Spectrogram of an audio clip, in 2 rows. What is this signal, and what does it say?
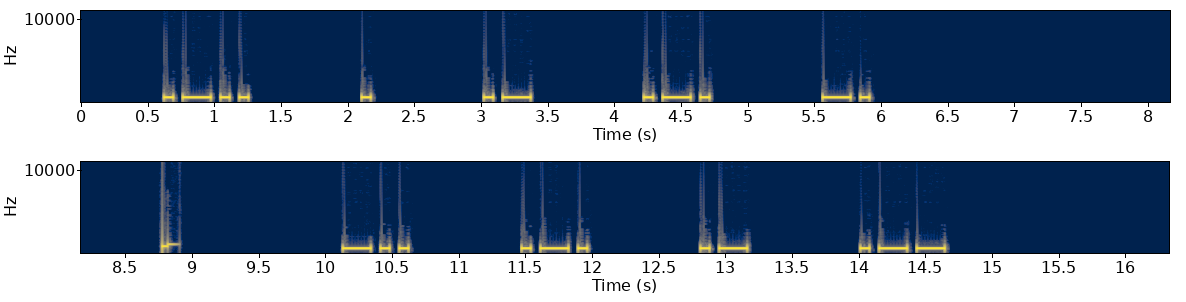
Morse code, heard as a keyed tone, about 17 wpm, spaced as for 8 wpm, 700 Hz. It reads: LEARN DRAW
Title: 4x Character Spacing - Top 500 Words - 17wpm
